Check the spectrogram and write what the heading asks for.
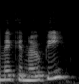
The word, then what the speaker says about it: Micanopy: don't know is up in micanopy yes that's the way it's pronounced uh Nick and movie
